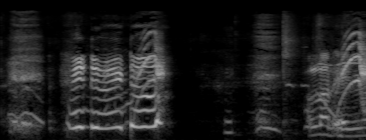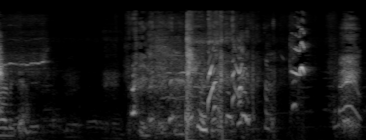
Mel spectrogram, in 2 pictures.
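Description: A parrot chatters in short, squeaky speech-like bursts with rising and falling pitch and giggly notes, scattered over about seven seconds with pauses between.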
